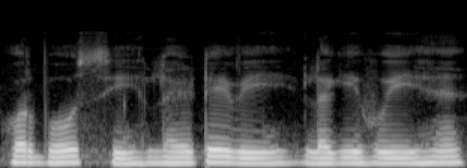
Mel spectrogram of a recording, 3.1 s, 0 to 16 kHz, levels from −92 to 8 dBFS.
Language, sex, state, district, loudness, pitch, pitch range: Hindi, male, Uttar Pradesh, Saharanpur, -12 LUFS, 125 Hz, 120-130 Hz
